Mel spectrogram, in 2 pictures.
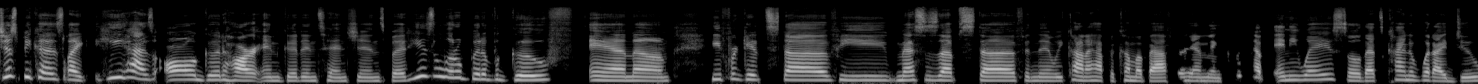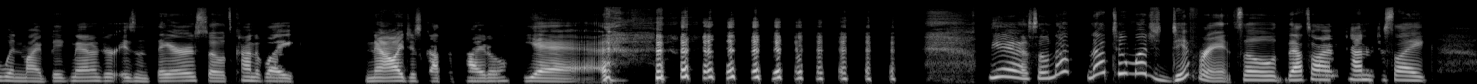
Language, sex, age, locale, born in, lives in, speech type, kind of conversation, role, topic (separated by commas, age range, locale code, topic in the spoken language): English, female, 30-34, en-US, United States, United States, conversation, advice, user, How can I set new goals after completing a major accomplishment?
